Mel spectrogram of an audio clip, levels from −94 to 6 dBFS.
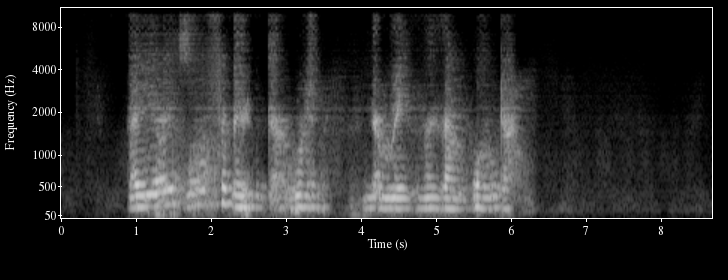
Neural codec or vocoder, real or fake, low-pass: codec, 44.1 kHz, 0.9 kbps, DAC; fake; 9.9 kHz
